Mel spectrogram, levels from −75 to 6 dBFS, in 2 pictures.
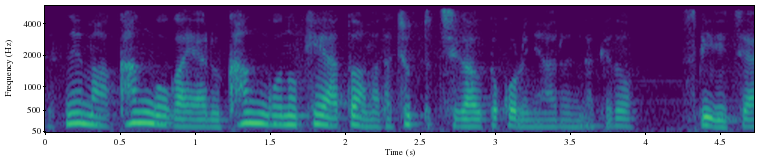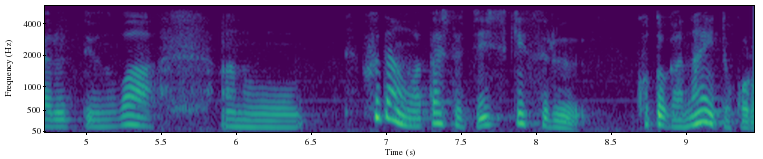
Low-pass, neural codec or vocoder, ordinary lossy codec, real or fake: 5.4 kHz; none; none; real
